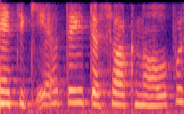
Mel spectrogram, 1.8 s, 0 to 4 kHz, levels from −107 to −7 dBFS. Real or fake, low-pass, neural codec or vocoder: real; 3.6 kHz; none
